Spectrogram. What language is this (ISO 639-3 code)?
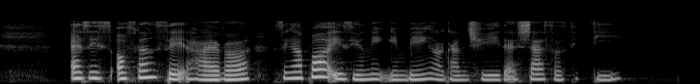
eng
